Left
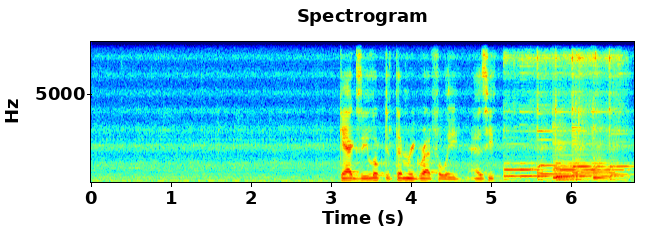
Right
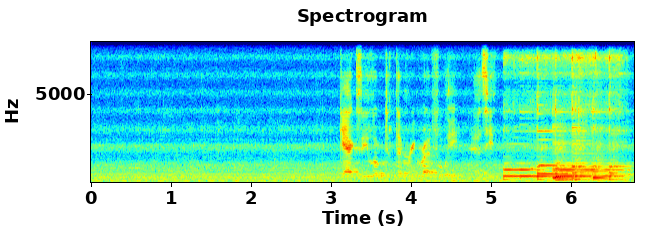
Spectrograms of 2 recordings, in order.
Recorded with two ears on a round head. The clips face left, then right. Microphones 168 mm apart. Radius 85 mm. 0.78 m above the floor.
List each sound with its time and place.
3.1 s a man speaking: 45° left (ahead or behind), 0.5 m
5.1 s a guitar: 40° right (ahead or behind), 4.5 m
